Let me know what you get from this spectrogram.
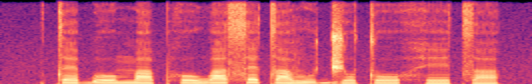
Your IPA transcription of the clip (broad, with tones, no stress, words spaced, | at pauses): tɛ˨ɓoː˨ma˨ pʰo˨wa˦ sɛ˦ta˨vu˦ d͡ʒo˨toː˨ heː˨t͡sa˨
